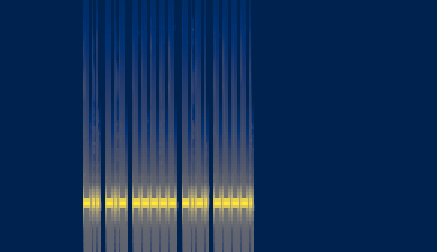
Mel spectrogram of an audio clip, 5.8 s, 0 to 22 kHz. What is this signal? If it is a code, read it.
Morse code, heard as a keyed tone, about 41 wpm, 700 Hz. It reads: DK0C9
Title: Code Groups - 5 Letter:Numbers - 40wpm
